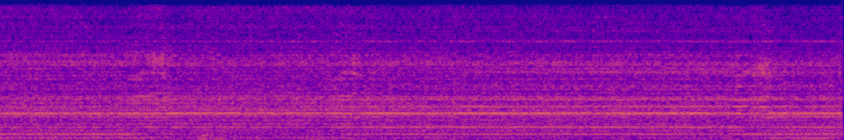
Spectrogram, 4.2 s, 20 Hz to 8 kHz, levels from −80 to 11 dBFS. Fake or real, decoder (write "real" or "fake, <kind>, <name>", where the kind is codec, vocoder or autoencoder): fake, vocoder, Vocos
